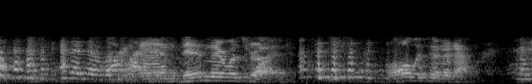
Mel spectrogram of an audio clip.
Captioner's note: indistinct conversation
